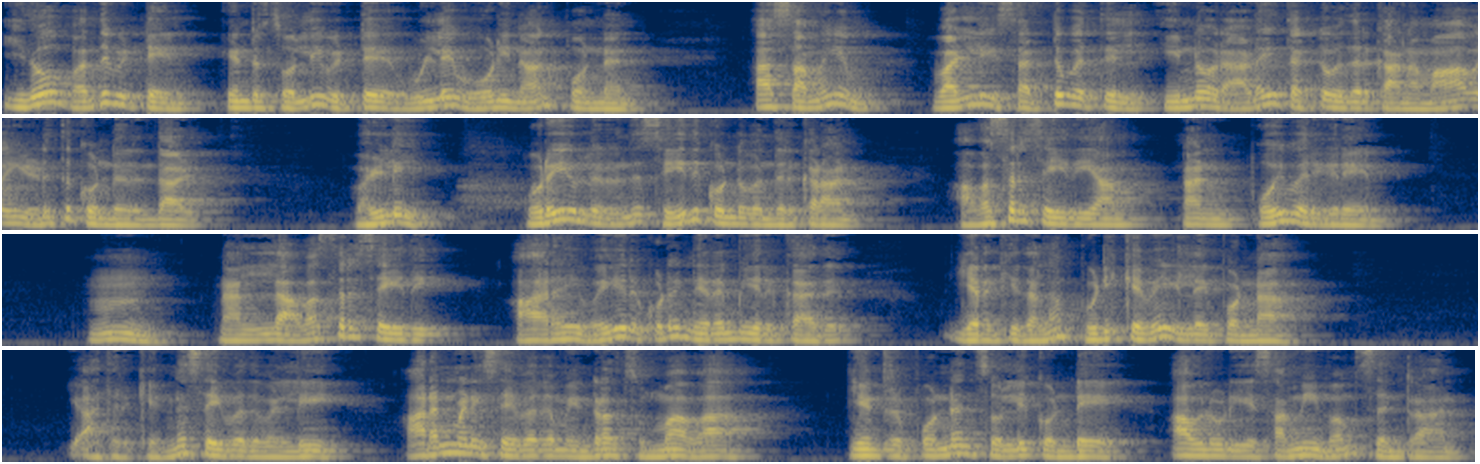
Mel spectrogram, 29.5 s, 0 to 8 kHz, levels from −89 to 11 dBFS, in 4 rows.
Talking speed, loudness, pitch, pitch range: 110 wpm, -16 LUFS, 110 Hz, 100-125 Hz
